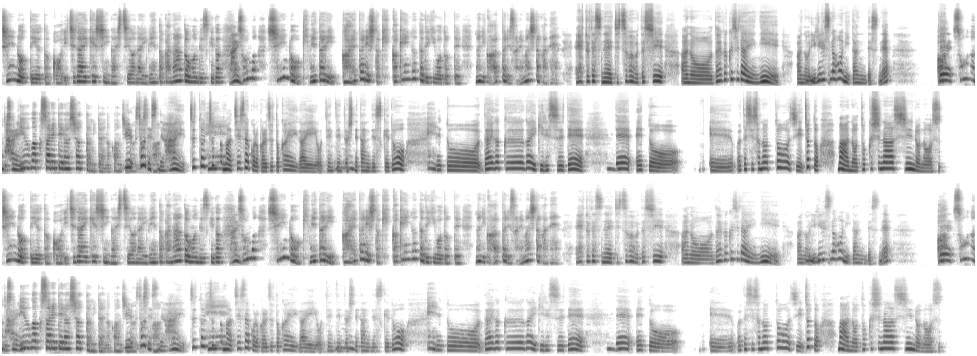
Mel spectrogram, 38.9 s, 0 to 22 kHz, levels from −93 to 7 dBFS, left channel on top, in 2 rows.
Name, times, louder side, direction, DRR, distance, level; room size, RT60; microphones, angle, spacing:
voice 1, 0.0-11.1 16.1-16.4 18.7-22.2 22.5-22.6 23.5-24.0 26.1-26.5 28.0-28.2 31.6-31.8, left 2 dB, 15° left, 0.5 m, -31 dB
voice 2, 11.5-15.5 15.9-17.7 18.7-19.0 19.5-19.9 21.9-31.1 31.7-33.0 33.6-38.2, left 6 dB, 75° left, 0.3 m, -29 dB
4.6 x 2.1 x 3.5 m
head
